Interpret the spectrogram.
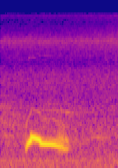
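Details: Spotted dove used as a decoy gives a single clear, mellow coo, a slightly wavering tone of about half a second, over a soft steady hiss.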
